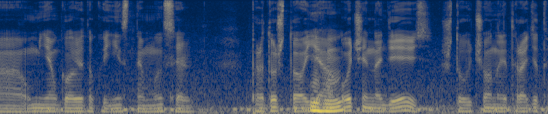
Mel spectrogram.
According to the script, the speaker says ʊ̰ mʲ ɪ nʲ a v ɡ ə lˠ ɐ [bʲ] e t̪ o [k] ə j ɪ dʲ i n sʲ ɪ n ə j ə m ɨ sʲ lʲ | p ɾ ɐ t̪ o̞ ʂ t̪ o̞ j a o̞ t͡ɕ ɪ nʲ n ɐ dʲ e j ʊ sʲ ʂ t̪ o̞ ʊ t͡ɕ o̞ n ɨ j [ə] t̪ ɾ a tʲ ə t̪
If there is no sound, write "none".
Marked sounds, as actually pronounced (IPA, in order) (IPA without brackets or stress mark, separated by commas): vʲ, k, ə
